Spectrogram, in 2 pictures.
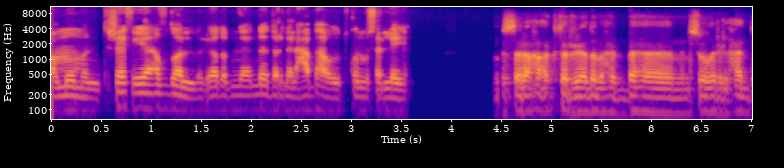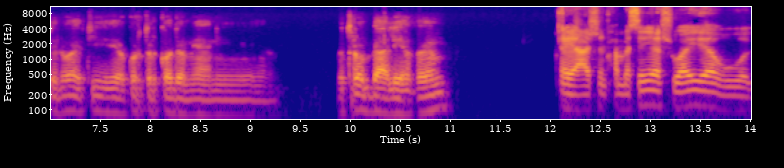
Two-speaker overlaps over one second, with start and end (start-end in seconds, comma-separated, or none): none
